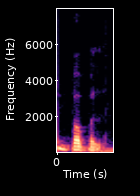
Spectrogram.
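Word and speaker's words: bobble: बोलते हैं बबल बबल इसकी स्पेलिंग होती है बी ओ डबल बी एल ई लेकिन इसका प्रोनाउंस होता है बबल यहां ओ साइलेंट होता है अब देखो मैंने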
